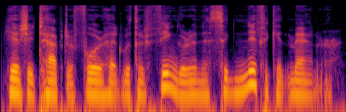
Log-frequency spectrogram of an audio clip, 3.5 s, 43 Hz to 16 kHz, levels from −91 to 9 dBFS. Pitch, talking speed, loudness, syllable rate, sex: 115 Hz, 210 wpm, -18 LUFS, 6.3 syllables/s, male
